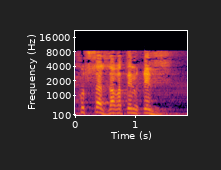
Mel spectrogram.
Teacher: ان حروف کو ادا کرتے وقت زبان کی جڑ تالو سے لگ جاتی ہے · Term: حروف استعلاء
